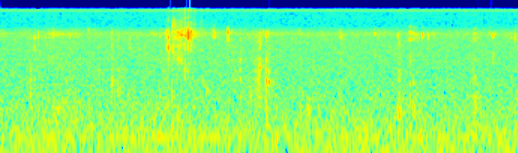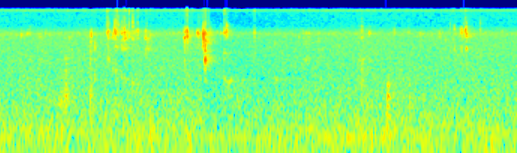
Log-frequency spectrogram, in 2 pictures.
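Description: Close-miked chewing of soft, sticky glutinous-rice kuih, with scattered wet mouth clicks; the loudest come about a second and a half in and about six seconds in. A steady low hum lies underneath.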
